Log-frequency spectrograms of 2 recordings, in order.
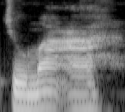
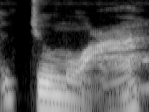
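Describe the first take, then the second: First: It is said in the Bani Tamim form. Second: It is said in the Hijaz dialect form. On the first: "bahasa Bani Tamim" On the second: "sesuai dengan bahasa orang Hijaz"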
